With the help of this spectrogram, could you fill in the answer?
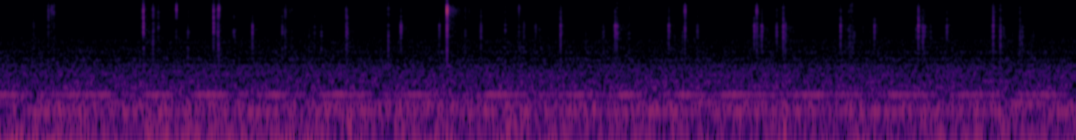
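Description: Long nails tap quickly on the top and sides of a large, lit, pink Himalayan rock-salt lamp, a solid rough crystal block. Soft, bright clicking taps patter lightly over a steady low hum, with one sharper tap standing out near the middle.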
